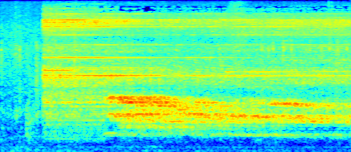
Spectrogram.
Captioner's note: animal howling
